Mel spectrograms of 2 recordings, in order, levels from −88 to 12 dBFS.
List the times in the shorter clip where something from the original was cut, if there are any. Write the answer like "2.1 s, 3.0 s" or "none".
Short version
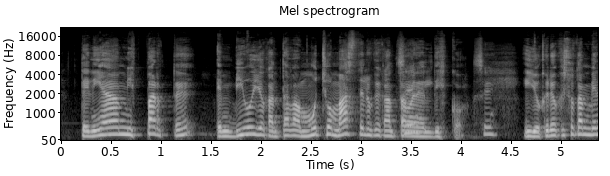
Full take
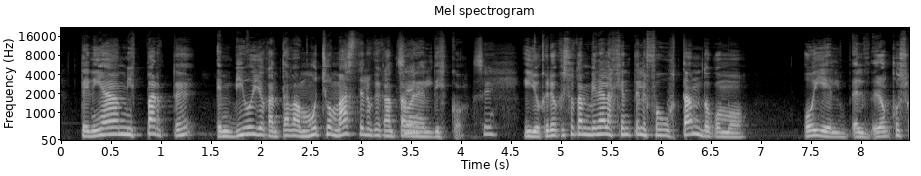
none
